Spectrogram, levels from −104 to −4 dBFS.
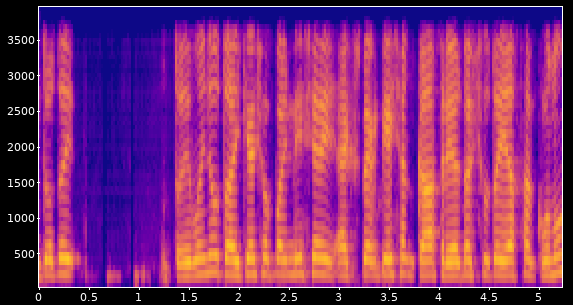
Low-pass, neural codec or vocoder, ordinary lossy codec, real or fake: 3.6 kHz; codec, 16 kHz, 4 kbps, X-Codec, HuBERT features, trained on LibriSpeech; none; fake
